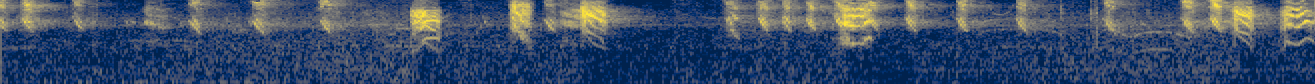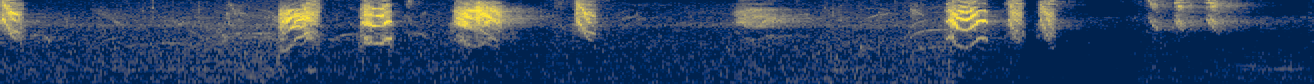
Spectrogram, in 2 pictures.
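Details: Female variable seedeater, kept as a cage bird and in heat, calling persistently: bursts of high, thin chirps and louder buzzy notes in irregular clusters, with short pauses between groups.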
